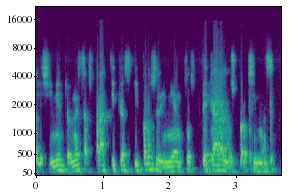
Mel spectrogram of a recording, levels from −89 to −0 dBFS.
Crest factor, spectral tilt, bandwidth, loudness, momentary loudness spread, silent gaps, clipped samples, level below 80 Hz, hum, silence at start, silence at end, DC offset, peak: 14 dB; -4.5 dB/octave; 12 kHz; -22 LUFS; 3 LU; none; under 0.1%; -54 dBFS; none; 0 s; 0.05 s; under 0.1%; -6 dBFS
